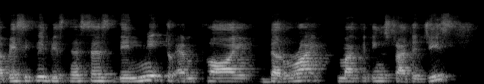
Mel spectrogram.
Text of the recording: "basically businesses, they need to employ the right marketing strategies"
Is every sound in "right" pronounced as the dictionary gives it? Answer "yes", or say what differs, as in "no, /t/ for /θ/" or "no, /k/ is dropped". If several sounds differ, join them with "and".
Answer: yes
